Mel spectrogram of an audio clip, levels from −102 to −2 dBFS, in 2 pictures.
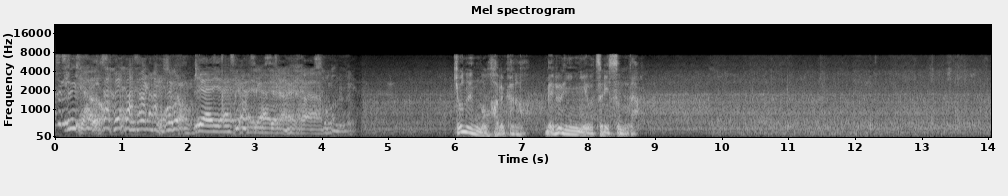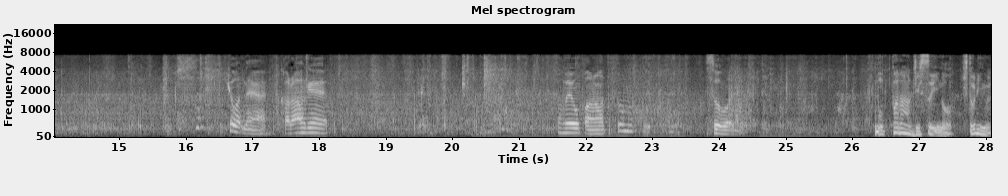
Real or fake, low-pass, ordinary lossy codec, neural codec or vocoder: fake; 7.2 kHz; none; codec, 16 kHz, 8 kbps, FunCodec, trained on LibriTTS, 25 frames a second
